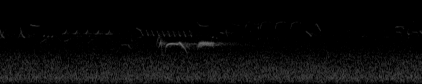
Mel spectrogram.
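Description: Faint birds chirping over a low even hiss, with a quick trill and a couple of louder chirps about two seconds in.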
